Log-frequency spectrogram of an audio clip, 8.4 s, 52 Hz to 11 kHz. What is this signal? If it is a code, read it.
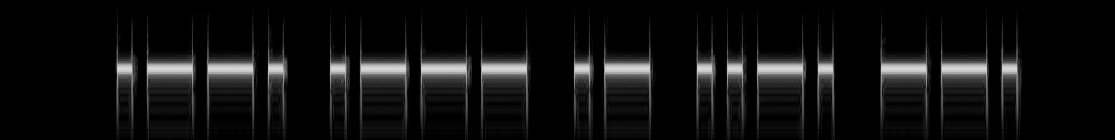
Morse code, heard as a keyed tone, about 10 wpm, 800 Hz. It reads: PJAFG
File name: LEZIONI / 9 2 10wpm 2736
